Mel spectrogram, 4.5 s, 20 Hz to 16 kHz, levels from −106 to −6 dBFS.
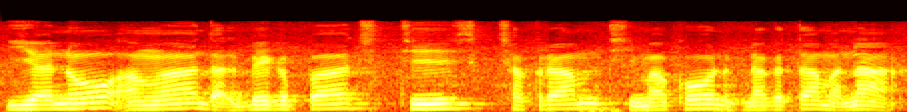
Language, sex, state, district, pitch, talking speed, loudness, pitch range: Garo, male, Meghalaya, West Garo Hills, 145 Hz, 120 wpm, -15 LUFS, 135-155 Hz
